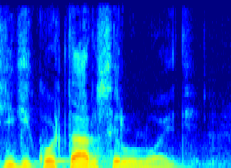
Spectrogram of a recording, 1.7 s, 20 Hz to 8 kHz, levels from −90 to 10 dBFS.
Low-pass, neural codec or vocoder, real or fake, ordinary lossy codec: none; none; real; none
